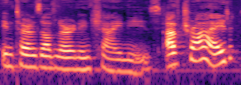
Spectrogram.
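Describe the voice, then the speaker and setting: Middle-aged woman from Jamaica, halting speech. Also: medium pitch, very animated, a crowd in the background. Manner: warm, halting, with frequent fillers and restarts. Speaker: interview guest, retired federal employee. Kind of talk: casual interview conversation.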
